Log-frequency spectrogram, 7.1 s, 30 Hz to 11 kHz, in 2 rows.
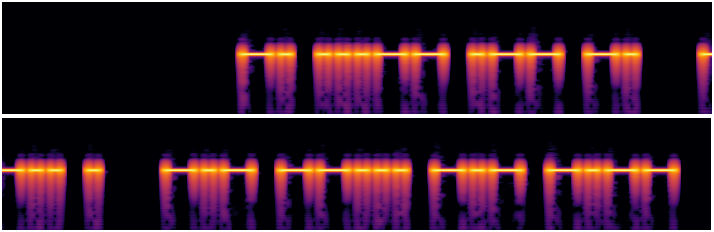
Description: Morse code, heard as a keyed tone, about 25 wpm, 700 Hz. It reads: N3WN DE K7KY
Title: USA Callsign DE Callsign - 4 Characters - 25wpm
